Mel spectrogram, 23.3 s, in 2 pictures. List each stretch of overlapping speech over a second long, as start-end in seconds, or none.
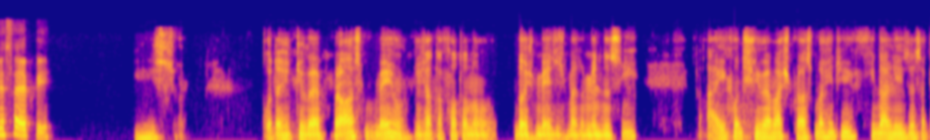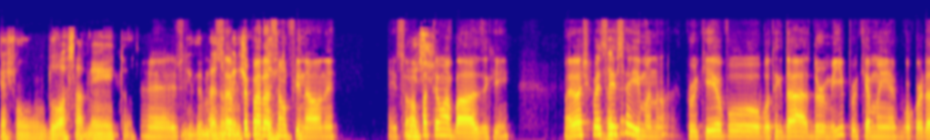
13.9-15.4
